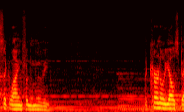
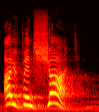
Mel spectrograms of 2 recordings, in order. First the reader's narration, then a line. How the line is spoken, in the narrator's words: the sergeant yells back at the colonel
